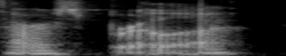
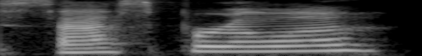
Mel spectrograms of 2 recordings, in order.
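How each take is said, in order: First: The first syllable is said with an R. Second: The first syllable is said without an R. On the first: It follows the spelling as read. "there's an R in there, so I pronounced it sarsaparilla" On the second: This is how some people commonly say it. "I know some people, I, I think say sarsaparilla"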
